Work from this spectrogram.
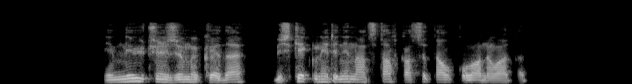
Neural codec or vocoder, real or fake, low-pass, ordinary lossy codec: codec, 16 kHz, 16 kbps, FunCodec, trained on LibriTTS, 50 frames a second; fake; 7.2 kHz; MP3, 64 kbps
